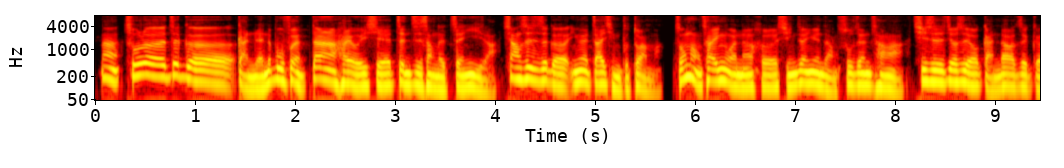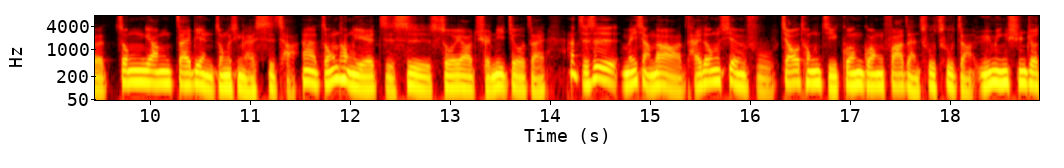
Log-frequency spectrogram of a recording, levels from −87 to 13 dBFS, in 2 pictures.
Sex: male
